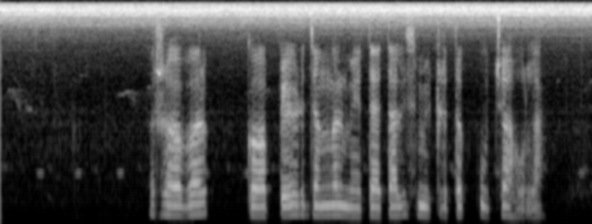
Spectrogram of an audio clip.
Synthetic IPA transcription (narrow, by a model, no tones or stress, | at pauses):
ɾəʋəɾ | ka | peːɽd͡ʒə̃ŋɡəlmẽt̪ɛ̃ːt̪aːliːsmiːʈəɾt̪ək | uːt͡ʃaɦoːla̰ː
